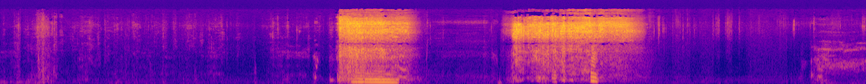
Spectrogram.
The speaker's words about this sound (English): Blowing my nose.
